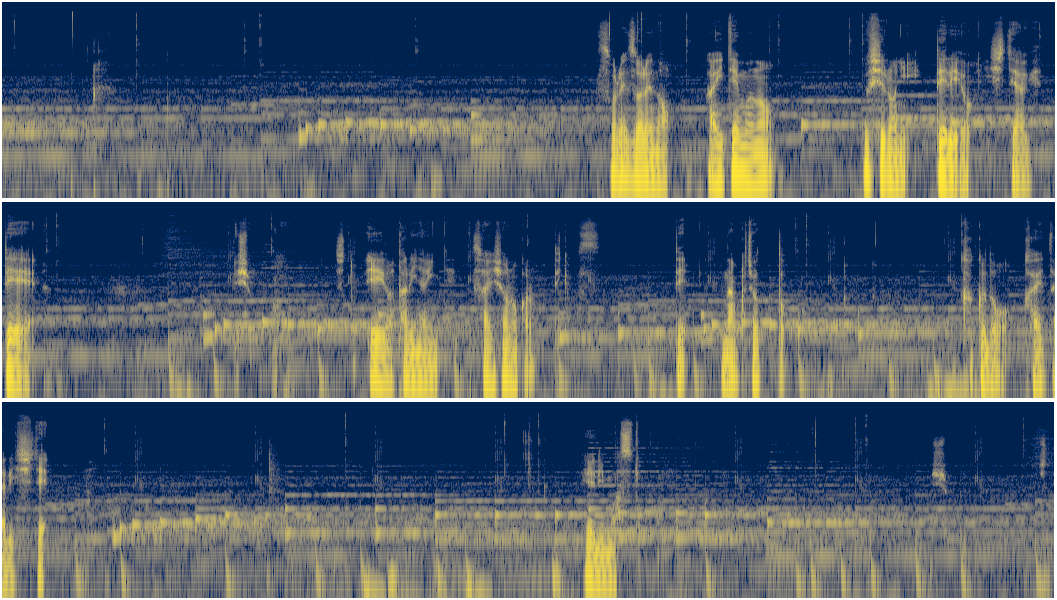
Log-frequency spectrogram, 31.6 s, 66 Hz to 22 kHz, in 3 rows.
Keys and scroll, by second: 12.3 ctrl+d, 17.0 r, 19.6-20.5 typing, 24.7 space, 25.8 space.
